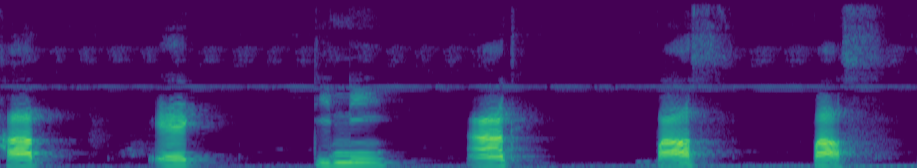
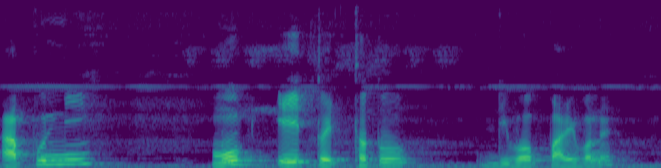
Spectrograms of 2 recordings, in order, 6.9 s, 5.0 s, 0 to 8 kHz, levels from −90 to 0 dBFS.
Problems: constant background noise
